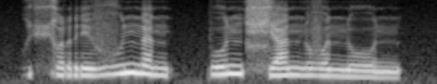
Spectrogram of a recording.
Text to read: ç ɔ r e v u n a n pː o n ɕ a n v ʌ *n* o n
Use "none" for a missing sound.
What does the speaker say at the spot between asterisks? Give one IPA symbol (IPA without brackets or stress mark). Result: n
